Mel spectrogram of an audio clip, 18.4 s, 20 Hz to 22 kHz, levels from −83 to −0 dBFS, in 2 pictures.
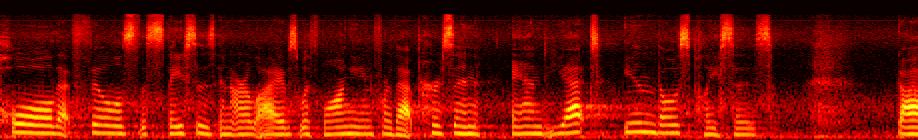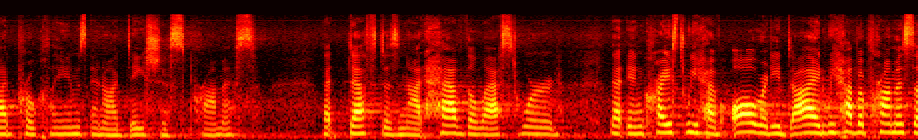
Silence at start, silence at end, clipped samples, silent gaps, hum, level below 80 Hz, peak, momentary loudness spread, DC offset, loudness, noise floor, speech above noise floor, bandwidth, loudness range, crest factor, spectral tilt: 0 s; 0 s; under 0.1%; none; none; -70 dBFS; -4 dBFS; 13 LU; under 0.1%; -24 LUFS; -51 dBFS; 28 dB; 15 kHz; 8 LU; 20 dB; -4 dB/octave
